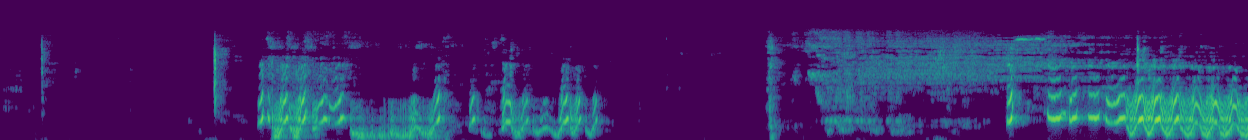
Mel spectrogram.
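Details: Larry, an American Dingo, dreaming in his crate: bursts of high, wavering whimpers and muffled yips in quick runs, a pause, then a faint rustle and more whining yelps building at the end.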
